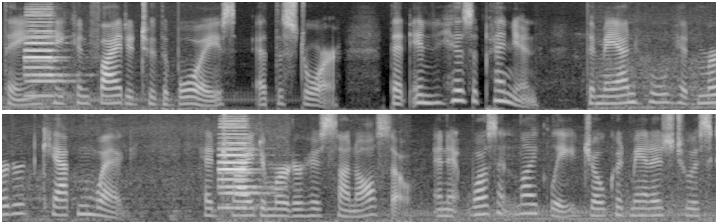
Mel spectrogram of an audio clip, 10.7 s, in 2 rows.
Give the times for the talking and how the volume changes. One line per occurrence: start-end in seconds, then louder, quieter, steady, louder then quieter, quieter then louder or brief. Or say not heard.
0.0-10.6 steady.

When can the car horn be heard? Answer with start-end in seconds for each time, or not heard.
0.1-1.5, 7.0-8.4.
